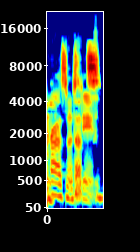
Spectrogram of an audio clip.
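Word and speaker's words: Krasnostein: Krnoststein.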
